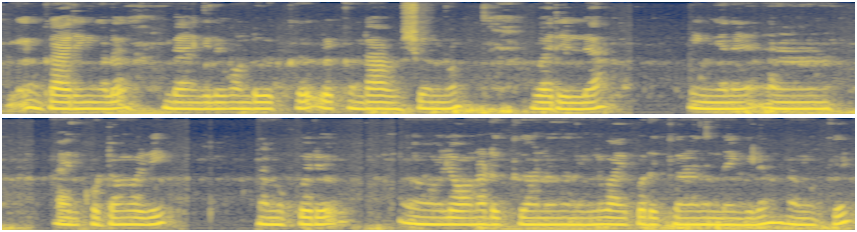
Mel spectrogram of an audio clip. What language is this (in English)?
Malayalam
